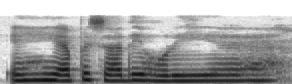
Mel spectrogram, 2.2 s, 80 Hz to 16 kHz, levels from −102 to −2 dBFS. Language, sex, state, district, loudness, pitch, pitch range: Hindi, female, Tripura, West Tripura, -14 LUFS, 245 Hz, 240-255 Hz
